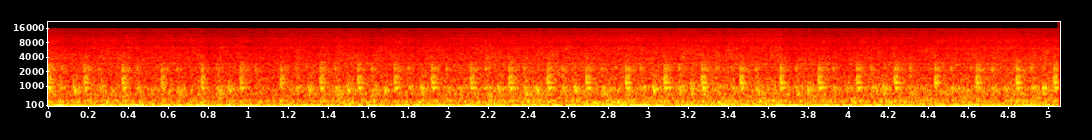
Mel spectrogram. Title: 1990 Sea Ray Sundancer 454 engine knock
